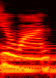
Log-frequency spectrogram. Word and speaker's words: Joanne: Her name, Joanne, pronounced as Johann, came by her father from German composer and musician of the Baroque period, Johann Sebastian Bach, while Morissette was taken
